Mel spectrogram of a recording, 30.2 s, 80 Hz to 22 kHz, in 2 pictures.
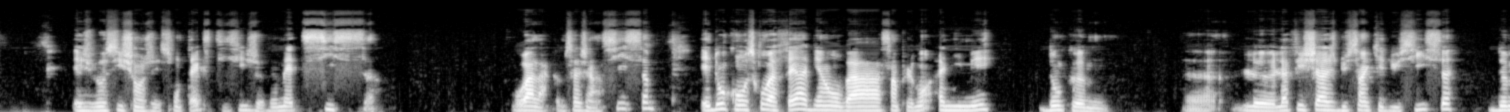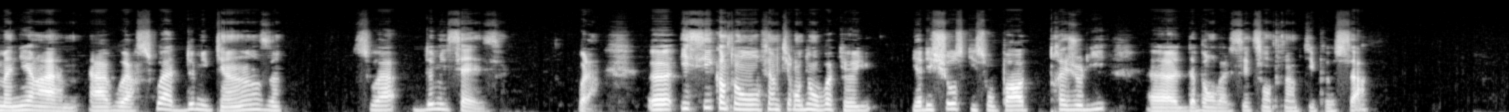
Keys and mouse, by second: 1.4 click, 4.8 click, 6.4 middle click, 9.1 click, 10.7 click, 13.3 click, 16.5 click, 18.3 click, 20.8 click, 22.7 click, 27.0 click, 29.2 click.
